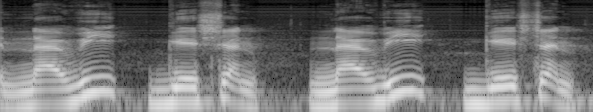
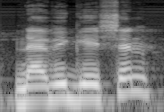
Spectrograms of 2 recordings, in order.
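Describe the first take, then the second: First: navigation drawn out slowly, every letter sounded. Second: Said in the usual way. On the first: Shown as a demonstration. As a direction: spell it out with your voice, navigation. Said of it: "इस तरीके से बोलिए कि हर एक letter निकल करके आए". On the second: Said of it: "next है नेविगेशन".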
